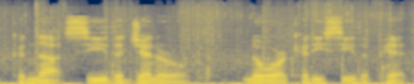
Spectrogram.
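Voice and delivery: plain reading voice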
